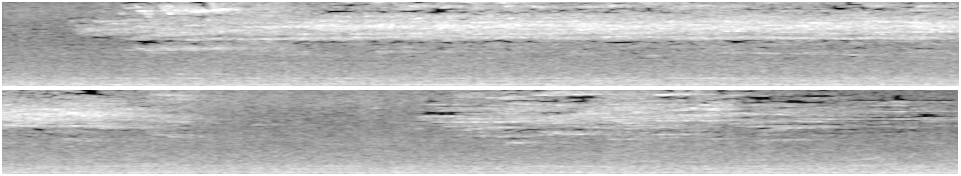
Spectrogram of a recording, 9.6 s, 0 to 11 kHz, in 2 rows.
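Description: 700 series Shinkansen train pulling slowly into a station platform: a steady running rumble with a faint held tone, and a high hiss that fades out about six seconds in and comes back more weakly near the end.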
